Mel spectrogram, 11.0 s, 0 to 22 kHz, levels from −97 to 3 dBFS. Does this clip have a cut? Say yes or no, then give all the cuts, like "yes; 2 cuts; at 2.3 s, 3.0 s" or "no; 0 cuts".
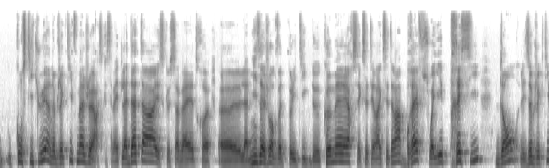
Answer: yes; 1 cut; at 4.3 s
